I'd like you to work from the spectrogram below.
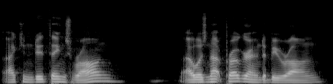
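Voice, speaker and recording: Man, smooth clear voice, mid pitch, dry studio sound, casual podcast guest, halting thinking-aloud delivery. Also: dry recording. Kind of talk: casual chat.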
